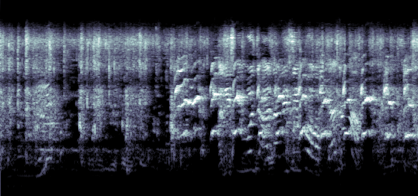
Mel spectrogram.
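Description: Water splashing and sloshing in an inflatable kiddie pool. About two and a half seconds in, high-pitched voices take over.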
